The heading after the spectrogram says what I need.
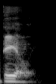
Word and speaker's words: Doelle: find on the internet d o e l l e which is pronounced daily right all right Perfect all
